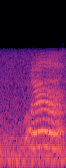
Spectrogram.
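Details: Female pet Snowshoe cat circling while expecting to be fed gives a baby-like call: one drawn-out, clear, tonal meow that swells and fades over about a second in a quiet indoor setting.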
